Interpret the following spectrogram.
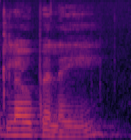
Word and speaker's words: global: And now think, what is the shape of this globe? Is it square, like when you say global, globally? No, it's round. It's global, globally.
